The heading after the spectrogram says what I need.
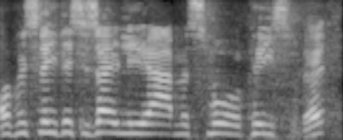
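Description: A middle-aged, pipe-smoking vlogger chats casually outdoors in a wooded valley, rambling hesitantly and correcting himself as he goes. His voice sits high and is a little mellow, delivered flatly and fairly quickly, with outdoor ambient noise and the camera at a distance.

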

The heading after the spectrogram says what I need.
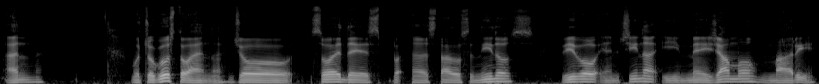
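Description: With a lowish, clear, resonant voice and a slow pace, a man streams a language app as he learns Spanish. He repeats lines aloud in casual commentary, catching his errors with little laughs, and there's no echo.

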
